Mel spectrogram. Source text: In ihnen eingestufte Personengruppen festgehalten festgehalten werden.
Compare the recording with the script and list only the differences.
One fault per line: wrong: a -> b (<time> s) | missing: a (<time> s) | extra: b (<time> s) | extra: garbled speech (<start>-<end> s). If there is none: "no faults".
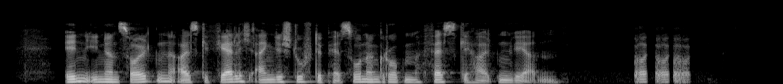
extra: sollten als gefährlich (1.2 s)
missing: festgehalten (5.1 s)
